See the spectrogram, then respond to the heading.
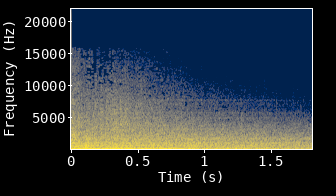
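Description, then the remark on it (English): A loud, heavy crash of stone walls grinding and smashing together in a quake, a deep rumbling roar that stays dense and sustained for the whole two seconds, with no voices. “Then the walls smashed together.”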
